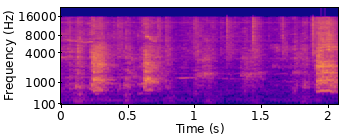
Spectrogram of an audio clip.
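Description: A dog barking: a few short, sharp barks in quick succession.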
